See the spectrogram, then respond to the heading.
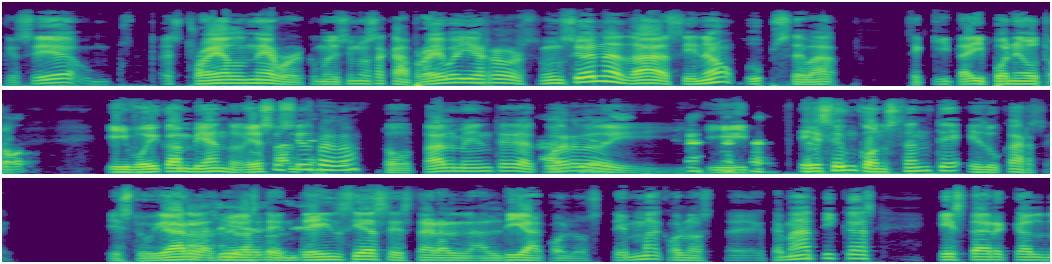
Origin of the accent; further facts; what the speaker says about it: Peru; O sea, los mil oficios, decimos en mi país, en Perú.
